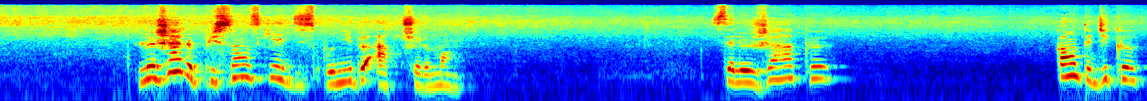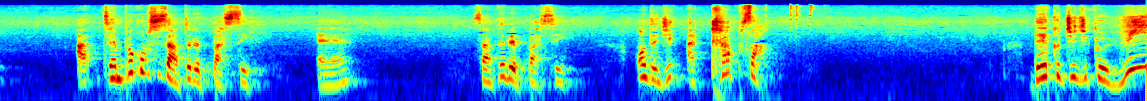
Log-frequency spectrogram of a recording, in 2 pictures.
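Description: A woman talks with animation close to the microphone, in bursts with pauses.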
